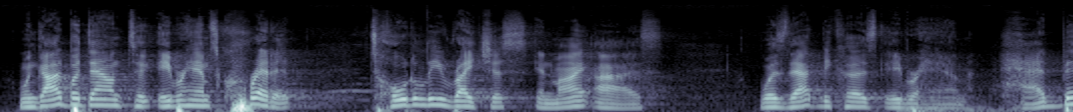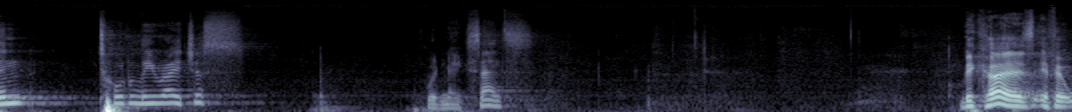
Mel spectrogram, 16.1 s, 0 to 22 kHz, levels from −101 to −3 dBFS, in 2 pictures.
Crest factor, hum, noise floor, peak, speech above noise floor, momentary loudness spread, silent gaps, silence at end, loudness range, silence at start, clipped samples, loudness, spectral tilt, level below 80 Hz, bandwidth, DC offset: 28 dB; none; -78 dBFS; -2 dBFS; 50 dB; 22 LU; none; 0 s; 23 LU; 0.15 s; under 0.1%; -30 LUFS; -7 dB/octave; -34 dBFS; 11.5 kHz; under 0.1%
